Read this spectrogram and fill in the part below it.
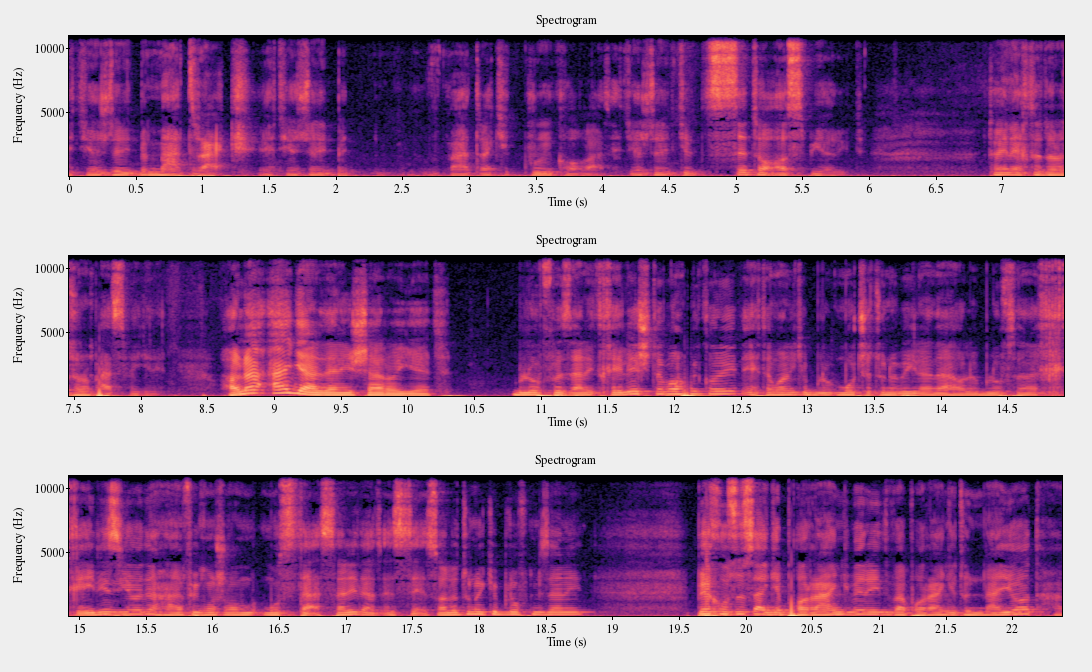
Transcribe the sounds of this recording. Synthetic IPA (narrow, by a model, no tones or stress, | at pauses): eht̪ʰijɒːd͡ʒd̪ɒɾiːd̪̚be̞mæd̪̥ɾæ̰cʰeht̪ʰijɒːd͡ʒd̪ɒːɾiːd̪̚be | mæd̪ɾæcʰeɾuːjekʰɒːɣæ̰z̥eht̪ʰijɒːd͡ʒd̪ɒːɾiːd̪̥̚kʰʲese̞t̪ʰɒːʔɒːsb̥ijɒ̰ːɾḭːd̪̥ | t̪ʰɒːiːne̞qt̪ʰed̪ɒːɾɒːt̪ʰunopʰæsb̥e̞ɟiɾiːd̪̥hɒːlɒːʔæɟæɾd̪æɾinʃæɾɒːje̞t̪ʰ | blofbe̞zæniːd̪̥xe̞jlie̞ʃt̪e̞bɒːhmikʰo̞niːd̪e̞ht̪ʰe̞mɒːliːcʰeblomot͡ʃʰet̪ʰuːnobe̞ɟiːɾænd̪æɾhɒːleblofz̥æd̪ænxejliːzijɒːd̪eɦæmefemkonæmʃo̞mɒmost̪æʔsæɾiːd̪æze̞st̪e̞ʔsɒːle̞t̪ʰunocʰe̞blofmizæniːd̪̥̚ | b̥e̞xosuːsæɟæpʰɒːɾæŋɟbeɾiːd̪væpʰɒːɾæŋɟet̪ʰuːnːæjɒːd̪̥hæ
